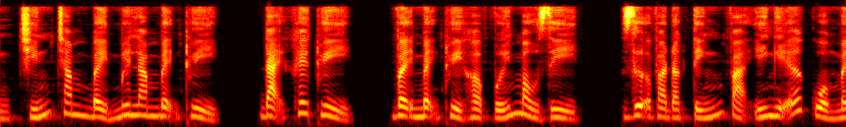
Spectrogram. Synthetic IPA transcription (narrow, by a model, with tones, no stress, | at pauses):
ŋt͡ɕi˨˦nt͡ɕa˧mɓə˧˩jmɨ˧əjla˧mːə̰˧˨jŋ̟t̪ʰwi˧˩ | ɗa̰ː˧˨jxe˧t̪ʰwi˧˩ | və̰˧˨jmə̰˧˨jŋ̟t̪ʰwi˧˩ɦəː˨˩p̚vəː˨˦jmə˨˩wzi˨˩ | zɨ̰˧˨əvaː˨˩ɗa˨˩k̚t̪ï˨˦ŋ̟vaː˨˩ʔi˨˦ŋḭ˧˥əku˧˩əm̰˧˨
